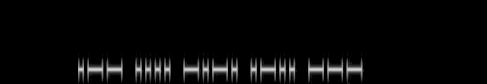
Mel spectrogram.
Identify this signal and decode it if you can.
Morse code, heard as a keyed tone, about 25 wpm, 700 Hz. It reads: WHCLO
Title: Code Groups - 5 Letter:Numbers - 25wpm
